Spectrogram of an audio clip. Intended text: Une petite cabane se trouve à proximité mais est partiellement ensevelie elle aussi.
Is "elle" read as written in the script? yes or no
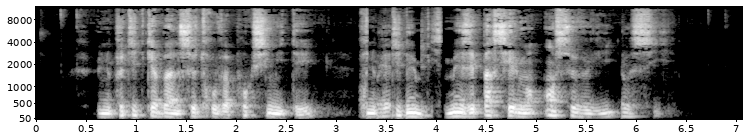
no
